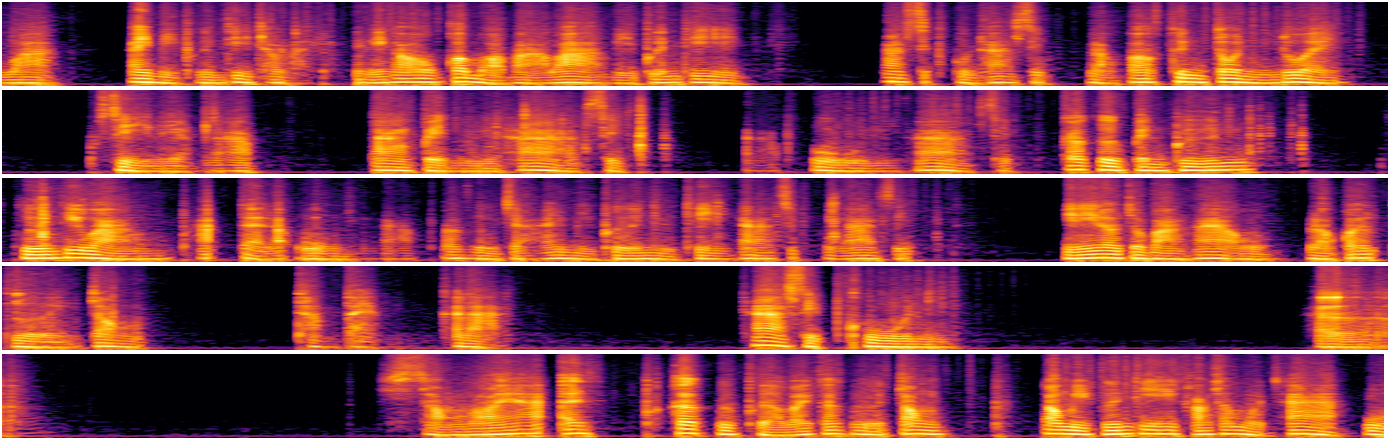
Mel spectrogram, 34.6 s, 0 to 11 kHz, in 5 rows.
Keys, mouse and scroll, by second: 4.3 click, 5.8-7.5 drag, 8.4 click, 11.5 click, 15.2 click, 16.2 click, 20.9 click, 26.8 click.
